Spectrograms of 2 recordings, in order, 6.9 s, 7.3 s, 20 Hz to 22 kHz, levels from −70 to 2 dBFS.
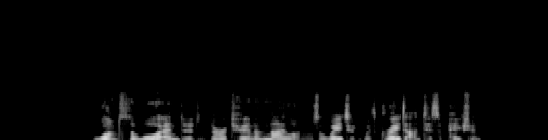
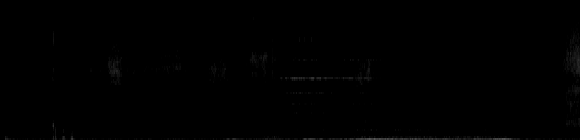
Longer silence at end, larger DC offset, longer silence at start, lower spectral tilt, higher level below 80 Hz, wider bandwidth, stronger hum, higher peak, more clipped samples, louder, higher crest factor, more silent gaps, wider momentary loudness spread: first, 0.9 s vs 0 s; neither; first, 1.2 s vs 0.05 s; second, -2 dB/octave vs -3.5 dB/octave; second, -68 dBFS vs -52 dBFS; second, 7.6 kHz vs over 20 kHz; neither; first, -2 dBFS vs -30 dBFS; neither; first, -21 LUFS vs -57 LUFS; about the same, 20 dB vs 18 dB; first, 2.57-2.62 s, 2.84-2.88 s, 4.70-4.76 s, 5.53-5.58 s vs none; first, 15 LU vs 11 LU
